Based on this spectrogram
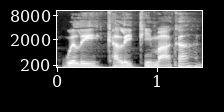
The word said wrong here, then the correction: Mele Kalikimaka: Did I say that right? – Well, I don't know. I'm not Hawaiian, but, okay, but I know Mele Kalikimaka, but yeah.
